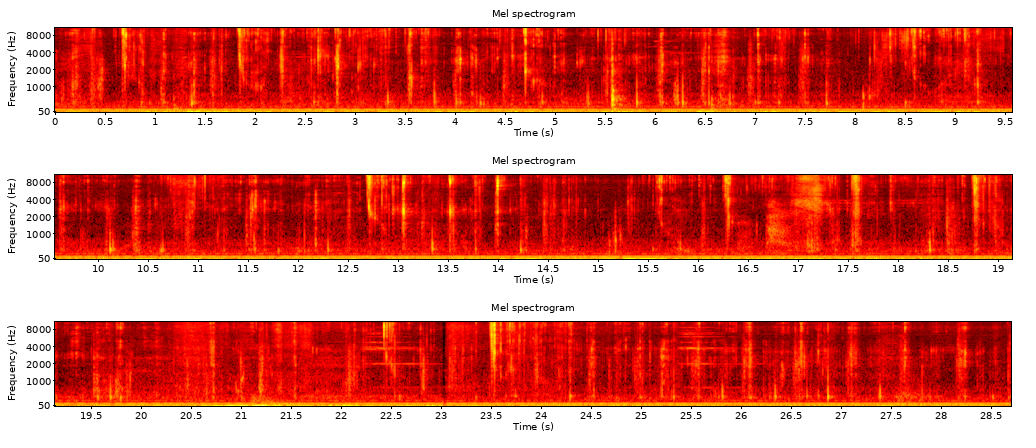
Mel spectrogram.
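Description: Close-up eating sounds: chewing and crunching of chilli chicken and chowmein noodles, with many sharp mouth clicks. A louder stretch of chewing comes about three-quarters of the way through, and a steady low hum runs underneath.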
